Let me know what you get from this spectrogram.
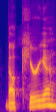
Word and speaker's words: Valkyria: Well, I wanted to call it Valkyrie, but that's not what I was reading. So it's not how it's spelled. It's Valkyria. Elysium.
